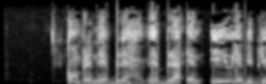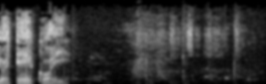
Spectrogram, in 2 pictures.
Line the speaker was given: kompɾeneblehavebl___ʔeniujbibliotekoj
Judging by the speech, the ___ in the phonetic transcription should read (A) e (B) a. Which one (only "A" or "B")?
B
